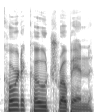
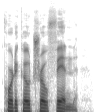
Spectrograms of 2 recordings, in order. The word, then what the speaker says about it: corticotropin: you can spell it, oh, instead of tropin, you can pronounce it and spell it trophin with a PH. Although, is it, you know, it's not a pronunciation. No, it is. Oh my God, I'm so sorry. Corticotropin or corticotrophin with a F.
